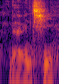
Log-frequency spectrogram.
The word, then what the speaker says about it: Da Vinci: Da Vinci, si on va bien prononcer. D'accord. Da Vinci, c'est dans quelle langue là? En italien, ça vient de Léonard de Vinci.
